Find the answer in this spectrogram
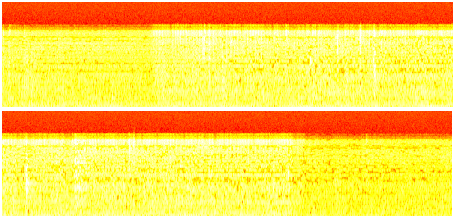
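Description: Steady low hum and hiss with a few faint clicks and taps: small handling sounds as peach slices are laid onto set gelatin in a cake mould.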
